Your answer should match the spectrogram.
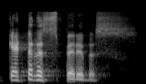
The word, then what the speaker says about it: ceteris paribus: given period of time people call it ceteris paribus, it's ceteris paribus. Ceteris paribus. Ceteris paribus. Pronounce ceteris paribus कहते हैं, Latin है.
